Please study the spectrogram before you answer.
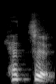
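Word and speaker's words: קֵץ: 이 끝이라는 단어는 여기 하, 캐츠 이렇게 되어 있는데 이 하는 정관사거든요. 그 끝. 그래서 이 단어만 보자면 카이츠 그리고 캐츠 이렇게 비슷한 단어를 통해서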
